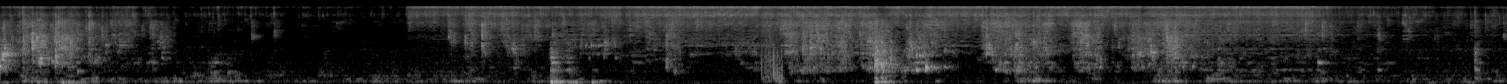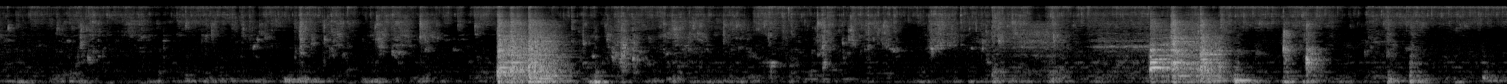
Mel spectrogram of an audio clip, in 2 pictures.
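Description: Kitchen tap running into a stainless-steel sink while steel pots are rinsed and turned under the stream: water splashing off the metal, with scattered knocks of the pots. The water gets louder about four seconds in and drops back a little before halfway, and there are two louder surges of splashing in the second half.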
